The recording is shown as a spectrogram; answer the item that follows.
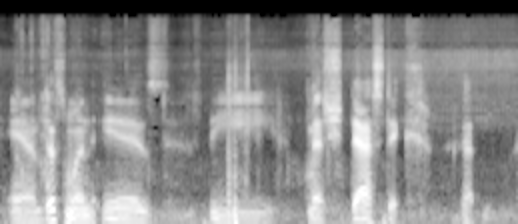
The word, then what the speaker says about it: Meshtastic: So we are start of in a row today, looking at other devices, and this one is the Meshtastic. That's how it's pronounced, Meshtastic kit.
